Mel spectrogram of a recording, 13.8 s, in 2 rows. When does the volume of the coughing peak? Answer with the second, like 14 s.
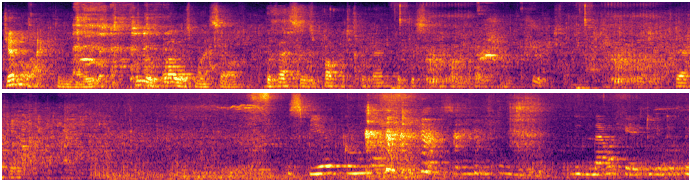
11 s.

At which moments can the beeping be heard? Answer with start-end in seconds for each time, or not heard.
not heard.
